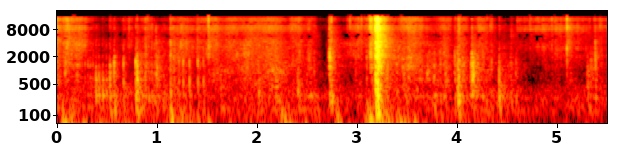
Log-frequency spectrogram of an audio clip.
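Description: Hands scratching, rubbing and pulling at the flaps of a cardboard shipping case, a run of small scrapes and clicks, with one sharp snap about three seconds in.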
